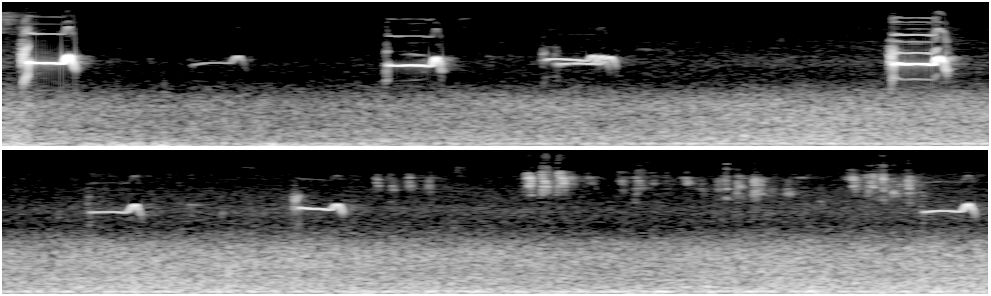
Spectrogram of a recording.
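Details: Common ringed plovers on sandflats at Ferrybridge, Portland, giving soft, rising whistled calls, about nine in ten seconds, over a steady roar of wind or surf, with faint higher twittering from other shorebirds including a few Dunlin.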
